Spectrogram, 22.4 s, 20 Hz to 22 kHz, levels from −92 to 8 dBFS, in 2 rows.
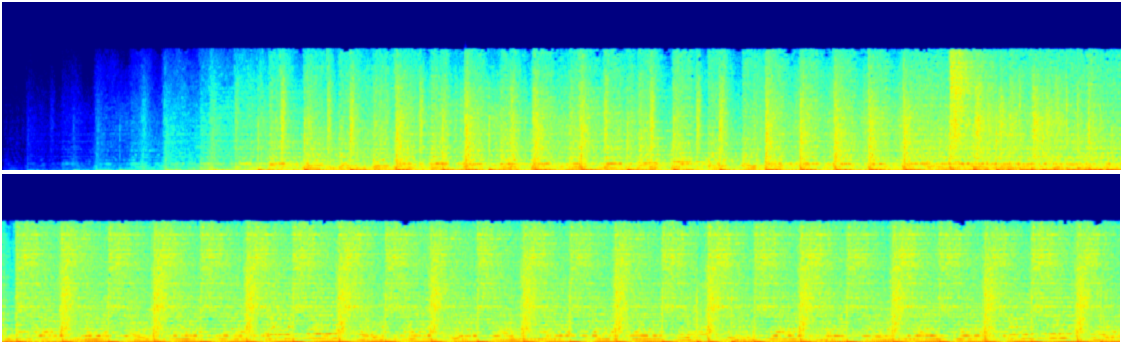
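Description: Nothing here sounds wrong; the level eases up gently from the very beginning to full by about 2.9 s, and from there the audio just carries on without any fault to point out.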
